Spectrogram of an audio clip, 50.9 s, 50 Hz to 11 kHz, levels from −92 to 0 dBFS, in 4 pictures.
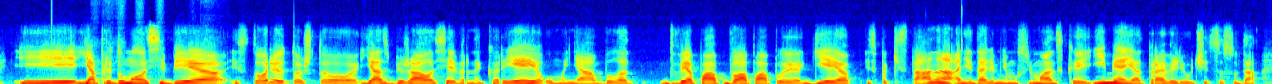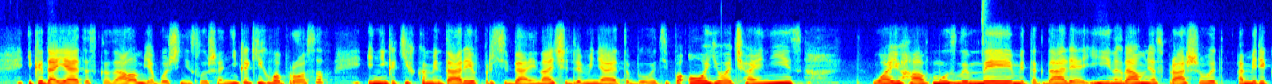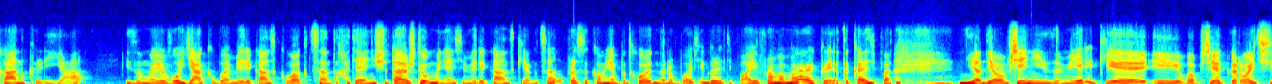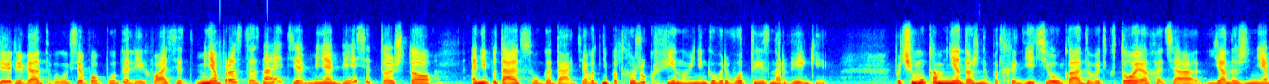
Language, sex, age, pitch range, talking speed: Russian, female, 20-39, 220-255 Hz, 185 wpm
